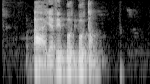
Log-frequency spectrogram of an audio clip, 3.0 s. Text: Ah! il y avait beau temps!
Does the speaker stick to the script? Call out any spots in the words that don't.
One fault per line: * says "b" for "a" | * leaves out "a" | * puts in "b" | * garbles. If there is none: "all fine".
* leaves out "il"
* puts in "beau"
